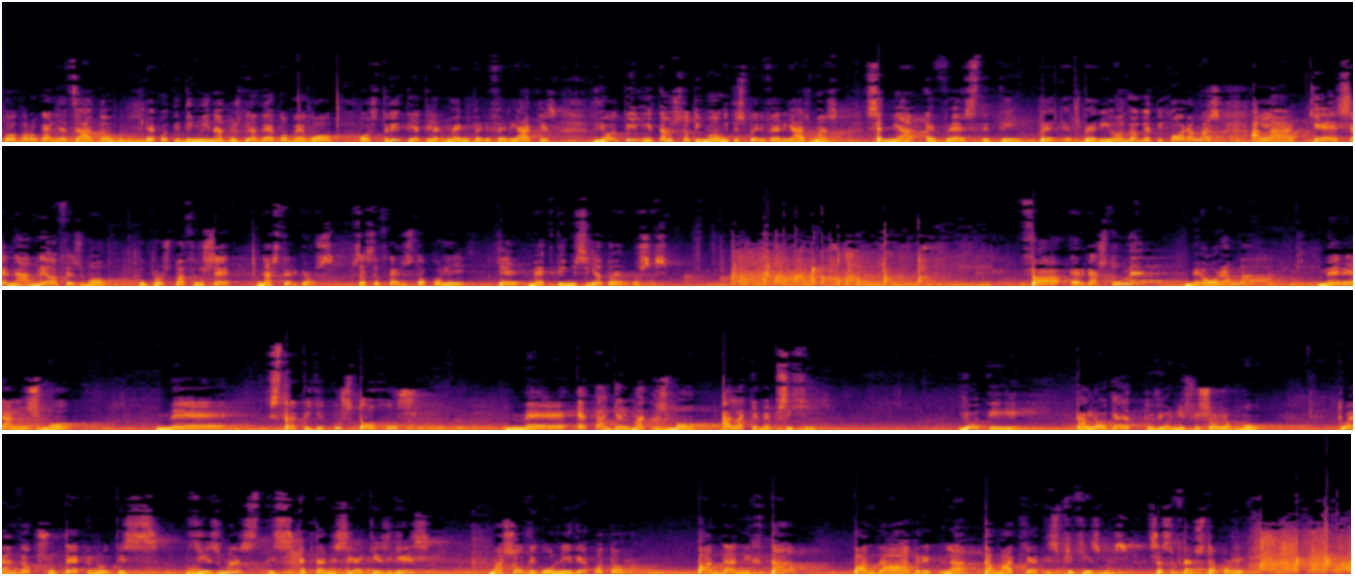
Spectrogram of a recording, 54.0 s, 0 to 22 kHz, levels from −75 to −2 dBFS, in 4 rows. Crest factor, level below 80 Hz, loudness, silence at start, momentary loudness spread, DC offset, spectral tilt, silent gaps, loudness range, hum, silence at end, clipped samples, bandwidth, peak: 16 dB; -36 dBFS; -16 LUFS; 0 s; 9 LU; under 0.1%; -5 dB/octave; none; 2 LU; none; 0 s; under 0.1%; 13.5 kHz; 0 dBFS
